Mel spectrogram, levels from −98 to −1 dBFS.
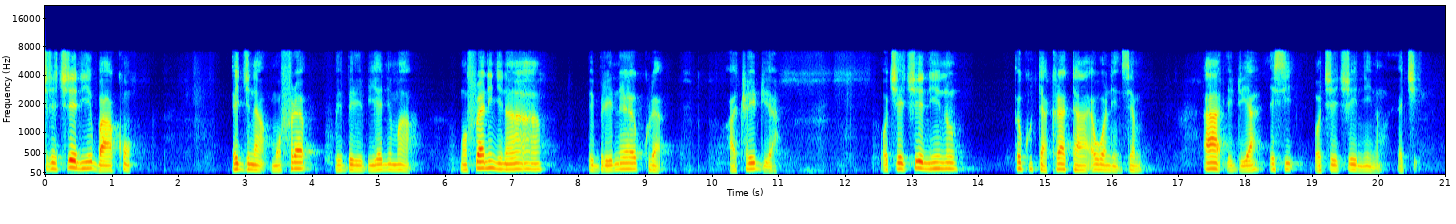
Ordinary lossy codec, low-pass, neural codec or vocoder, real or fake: Opus, 64 kbps; 7.2 kHz; codec, 16 kHz, 0.8 kbps, ZipCodec; fake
